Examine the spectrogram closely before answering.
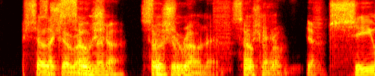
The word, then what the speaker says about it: Saoirse: It's a weird pronunciation because it's like Shosha. Saoirse Ronan.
